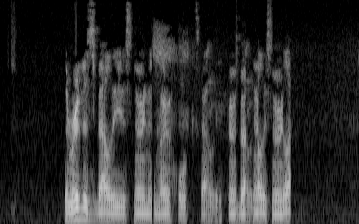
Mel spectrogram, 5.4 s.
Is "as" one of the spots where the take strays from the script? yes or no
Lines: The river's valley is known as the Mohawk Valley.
yes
